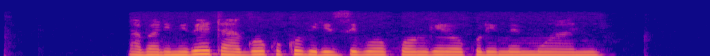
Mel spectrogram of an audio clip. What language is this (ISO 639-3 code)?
lug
